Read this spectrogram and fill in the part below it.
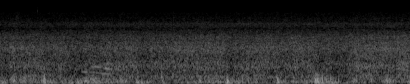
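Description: Steady wind gusts mixed with the broad rushing roar of a large monsoon waterfall at Bhorgiri, a continuous dense wash of noise with low rumbling bumps, heard up close and without speech.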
